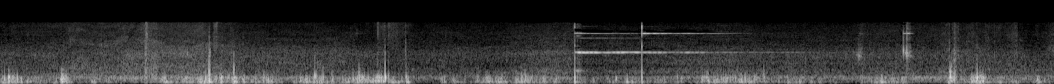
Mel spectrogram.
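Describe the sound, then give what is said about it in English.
Meditation bells rung to open a meditation session, a bright ringing tone rising out of a steady rumbling background noise and sustaining for about two seconds before fading away. “knowing that as I ring the bells to start the meditation proper,”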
